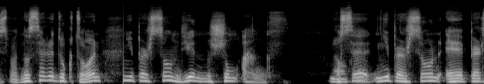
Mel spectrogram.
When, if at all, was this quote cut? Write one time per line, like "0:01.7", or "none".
0:01.3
